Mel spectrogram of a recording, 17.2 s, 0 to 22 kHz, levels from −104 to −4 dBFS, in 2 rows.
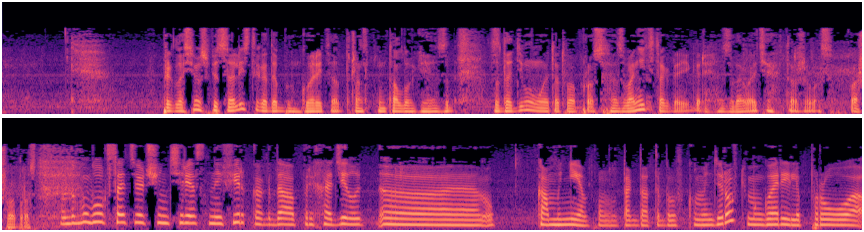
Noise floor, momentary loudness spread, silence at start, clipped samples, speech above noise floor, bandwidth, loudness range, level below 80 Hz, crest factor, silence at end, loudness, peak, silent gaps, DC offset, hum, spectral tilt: -49 dBFS; 8 LU; 0 s; under 0.1%; 23 dB; 8.8 kHz; 3 LU; -48 dBFS; 18 dB; 0 s; -26 LUFS; -8 dBFS; none; under 0.1%; none; -5.5 dB/octave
